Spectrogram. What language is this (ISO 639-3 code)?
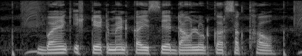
hne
